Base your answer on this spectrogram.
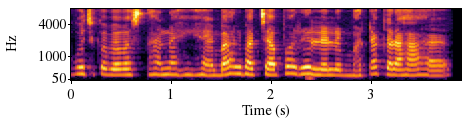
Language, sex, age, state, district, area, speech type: Hindi, female, 60+, Bihar, Samastipur, urban, spontaneous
